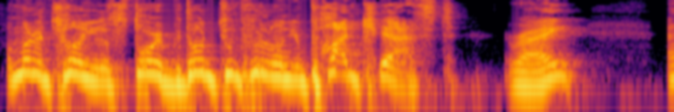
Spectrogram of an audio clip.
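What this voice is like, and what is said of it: Imitates another person's voice, overemphasized inflection. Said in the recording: “great Melissa McQueen impression ... I feel it's a male version. I didn't try to do a girl voice ... The inflection was Melissa McQueen ... It was very Melissa McQueen”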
